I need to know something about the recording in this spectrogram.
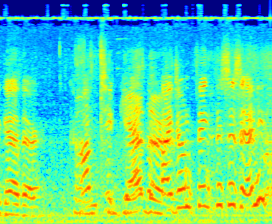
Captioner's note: laughter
